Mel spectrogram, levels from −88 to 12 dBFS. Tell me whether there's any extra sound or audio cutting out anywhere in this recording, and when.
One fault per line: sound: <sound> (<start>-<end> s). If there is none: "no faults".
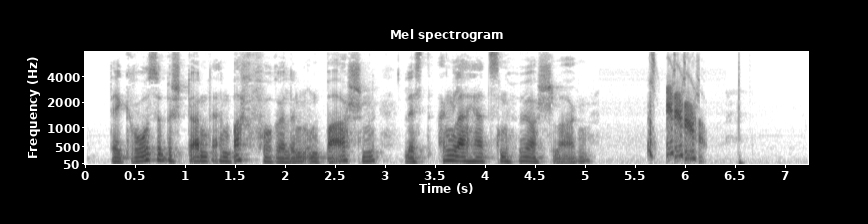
sound: chirp (5.6-6.2 s)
